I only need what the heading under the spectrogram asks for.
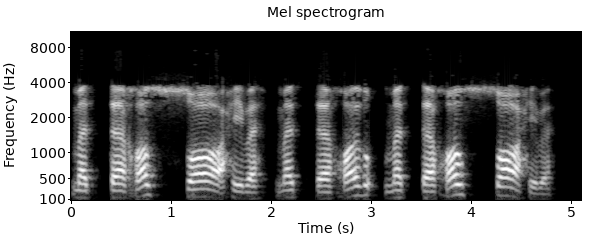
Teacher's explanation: الصاد من صاحبة، الذال تدغم فيها هكذا، ما اتخذ صاحبة، ما اتخذ صاحبة، بإدغام الذال في الصاد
